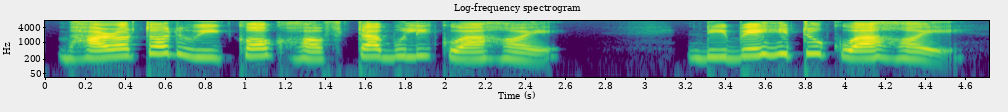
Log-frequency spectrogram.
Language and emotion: Assamese, neutral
